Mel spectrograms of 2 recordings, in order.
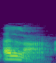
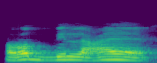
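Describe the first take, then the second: First: الع- cut short on a choked ayn; wrongly stopped ayn. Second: رب الع- with a long, thin "aa" after the ayn; slow "rabbil-aa", unbroken and light; light flowing ayn. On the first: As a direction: halt the sound at the ayn in الع-. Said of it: "يوقفها في النطق". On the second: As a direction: let the ayn of الع- flow on, slowly drawn out. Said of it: "محدش يفخم العين". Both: Shown as a demonstration.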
